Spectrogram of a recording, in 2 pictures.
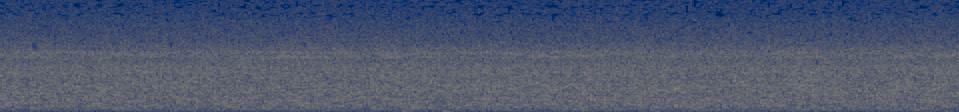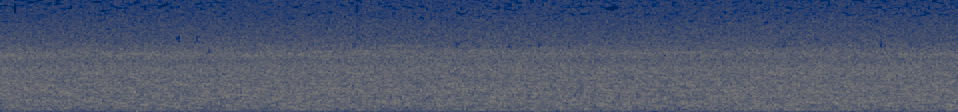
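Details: Steady broadband rushing noise like falling water or a stream fills the whole clip, with no animal calls standing out.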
